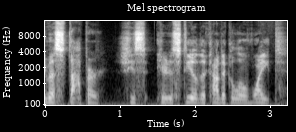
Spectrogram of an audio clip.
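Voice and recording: A man does a put-on character voice, high-pitched for a man. His intonation stays monotone and flat. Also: moderate pace.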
